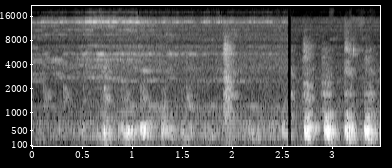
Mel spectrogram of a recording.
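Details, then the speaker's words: Linea washing machine in spin: rhythmic clanking knocks, two or three a second, rising as drum speeds up; loose drum counterweight stone, which came off. "Şimdi tekrardan sıkmaya geçti bakın sese çok zangır zangır zangır çalışmış biraz da yükselecek"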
